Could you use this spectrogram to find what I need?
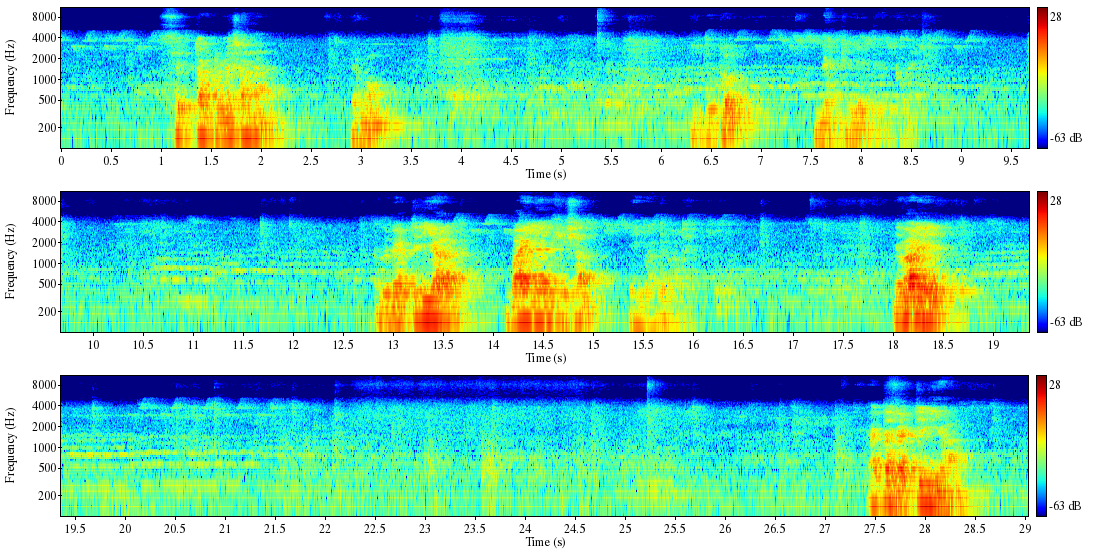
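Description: A man lectures calmly and clearly, close by.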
